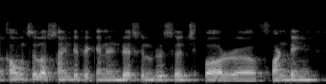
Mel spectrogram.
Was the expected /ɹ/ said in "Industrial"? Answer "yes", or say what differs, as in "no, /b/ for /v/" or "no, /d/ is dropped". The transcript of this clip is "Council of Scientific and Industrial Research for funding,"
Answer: no, /ɹ/ is dropped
